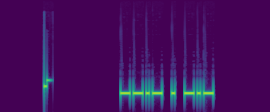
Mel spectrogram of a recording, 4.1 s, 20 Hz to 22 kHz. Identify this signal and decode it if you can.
Morse code, heard as a keyed tone, about 25 wpm, 700 Hz. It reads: QEK
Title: USA Call Sign Postfixes - 3 Letters 25wpm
